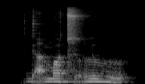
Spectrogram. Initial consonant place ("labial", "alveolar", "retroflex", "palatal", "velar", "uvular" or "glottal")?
velar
